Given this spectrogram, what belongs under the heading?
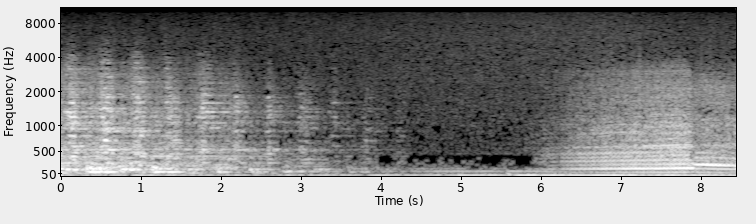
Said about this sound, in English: I must say, these German roads are wonderful. Yes. This car goes like a bomb. Was it very expensive to hire? Yes, it was.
